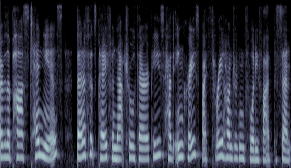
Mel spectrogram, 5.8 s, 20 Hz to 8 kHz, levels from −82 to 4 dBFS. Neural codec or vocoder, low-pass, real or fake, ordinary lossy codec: none; 7.2 kHz; real; Opus, 32 kbps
